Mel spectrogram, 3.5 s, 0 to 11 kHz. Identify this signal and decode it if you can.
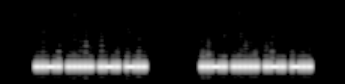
Morse code, heard as a keyed tone, about 47 wpm, 700 Hz. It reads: F5RD F5RD
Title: DXCC-100 Call Signs - 4 Characters - Repeated 2x - 45wpm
